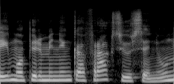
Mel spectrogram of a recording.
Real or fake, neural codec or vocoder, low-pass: fake; autoencoder, 48 kHz, 128 numbers a frame, DAC-VAE, trained on Japanese speech; 14.4 kHz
